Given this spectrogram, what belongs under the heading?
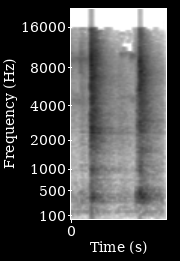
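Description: A heated knife cuts through a broom in two quick strokes, each a sharp crunchy rasp with a swift onset that fades within a fraction of a second. The cuts are close and loud, with a short gap between them.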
